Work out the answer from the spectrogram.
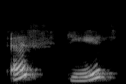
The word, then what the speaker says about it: es geht: It says es geht dank. Y-E-S, yes, geht. Es geht dank. This is the pronunciation tip. How to remember? You're saying yes to a gate and thank. Yes, gate, dank.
